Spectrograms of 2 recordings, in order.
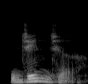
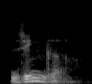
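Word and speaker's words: ginger: This is जिंजर, जिंजर. Okay, it इज नॉट जिंगर.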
